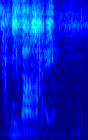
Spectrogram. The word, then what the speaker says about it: Nye: That's pronounced nigh.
